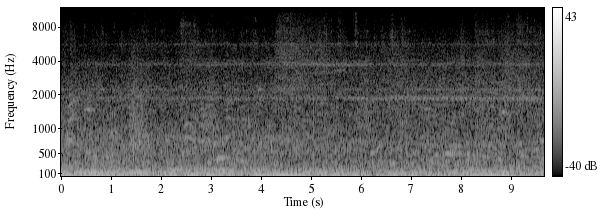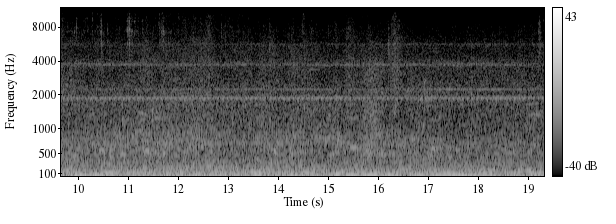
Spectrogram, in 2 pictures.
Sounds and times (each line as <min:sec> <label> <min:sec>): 0:00.0 grocery cart 0:19.3
0:00.0 people 0:19.3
